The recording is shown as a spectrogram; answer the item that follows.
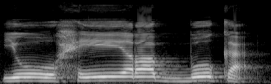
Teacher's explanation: Yuhi rabbuka, ka keluar napas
